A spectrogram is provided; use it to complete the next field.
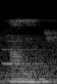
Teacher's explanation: Ujung lidah mengenai langit-langit di atas gusi gigi seri atas. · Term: lam sukun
